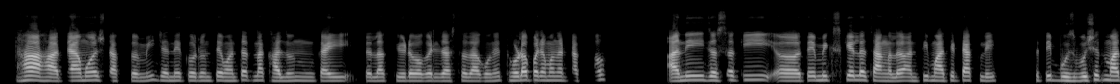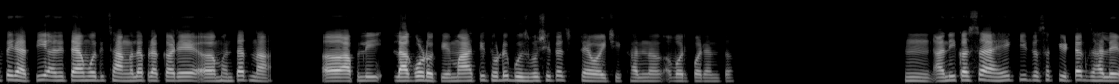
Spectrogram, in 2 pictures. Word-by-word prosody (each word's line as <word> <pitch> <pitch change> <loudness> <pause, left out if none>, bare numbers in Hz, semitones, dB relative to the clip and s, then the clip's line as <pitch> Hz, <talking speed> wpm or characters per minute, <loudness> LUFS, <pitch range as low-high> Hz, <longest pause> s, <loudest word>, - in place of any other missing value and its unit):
हां, 195 +2 +8
हां. 170 -1 +5
त्यामुळेच 190 +2 +3
टाकतो 170 -1 -3
मी. 180 +5 -9
जेणेकरून 180 -1 -5
ते 185 - 0
म्हणतात 175 +4 -2
ना, 190 0 -1
खालून 175 +1 -3
काही 170 0 0 0.2
त्याला 170 0 -1
कीड 170 -1 -2
वगैरे 170 0 0
जास्त 165 +1 -2
लागू 165 0 -1
नये. 180 +2 -7
थोडं 185 +2 +3
प्रमाणात 190 -1 0
टाकतो 190 +5 -8 0.7
आणि 200 +4 +2
जसं 190 +2 -1
की 210 0 -5
अ, 170 0 +2
ते 195 - +1
मिक्स 195 0 -5
केलं 205 -1 +3
चांगलं 170 -2 +3
आणि 170 -1 -1
ती 195 - -5
माती 180 0 +1
टाकली, 185 -3 0 0.4
तर 185 - -12
ती 205 - 0
भुसभुशीत 185 +2 -2
माती 195 +2 +4
राहती 195 +2 +2
आणि 185 -1 0
त्यामध्ये 185 0 +3
चांगल्या 175 0 +2
प्रकारे 180 0 +1
अ, 165 0 +2
म्हणतात 180 +4 -1
ना, 160 -4 -1 0.5
अ, - - -3
आपली 165 +2 +4 0.2
लागवड 175 +2 +6
होते. 160 -1 -1
माती 170 +4 +2
थोडी 190 +1 -2
भुसभुशीतच 185 +1 -4
ठेवायची 155 -2 -1
खालनं 160 0 -6
वरपर्यंत. 155 -1 -7 1.8
हं 170 -2 -7
आणि 190 +4 +1
कसं 195 +2 +2
आहे 185 0 +2
की 220 +3 -12
जसं 195 +1 -9
कीटक 200 +1 -1
झाले 175 -2 0
180 Hz, 165 wpm, -25 LUFS, 170-190 Hz, 1.8 s, हां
